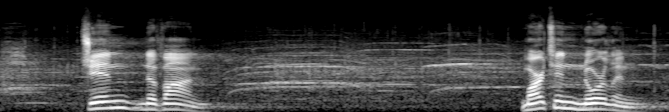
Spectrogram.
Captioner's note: audience applauding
